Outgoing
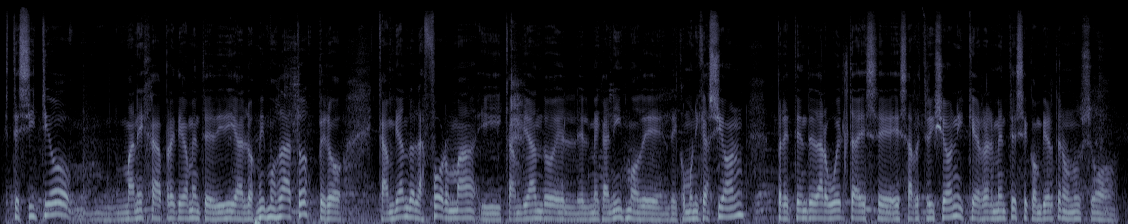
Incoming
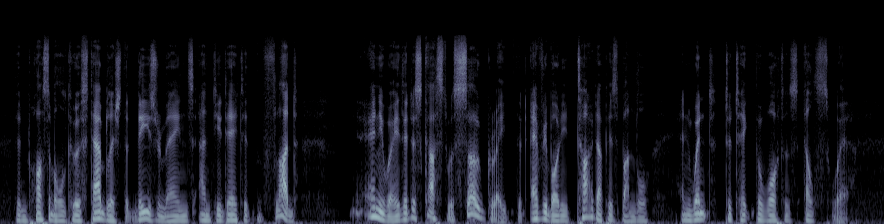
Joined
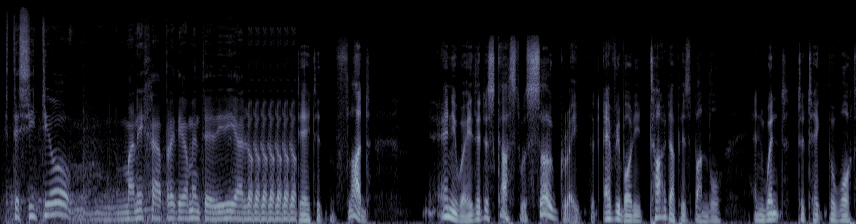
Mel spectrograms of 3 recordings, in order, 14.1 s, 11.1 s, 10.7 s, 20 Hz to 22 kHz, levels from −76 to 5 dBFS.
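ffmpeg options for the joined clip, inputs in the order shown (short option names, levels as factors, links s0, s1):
-filter_complex "[0:a]apad=whole_dur=10.7,atrim=end=10.7,asplit=7[s0][s1][s2][s3][s4][s5][s6];[s0]atrim=end=3.162[s7];[s1]atrim=start=3.068:end=3.162[s8];[s2]atrim=start=3.068:end=3.162[s9];[s3]atrim=start=3.068:end=3.162[s10];[s4]atrim=start=3.068:end=3.162[s11];[s5]atrim=start=3.068:end=3.162[s12];[s6]atrim=start=3.068:end=3.162[s13];[1:a]atrim=start=2.788:end=9.79[s14];[s7][s8]acrossfade=d=0.004:c1=hsin:c2=hsin[s15];[s15][s9]acrossfade=d=0.004:c1=hsin:c2=hsin[s16];[s16][s10]acrossfade=d=0.004:c1=hsin:c2=hsin[s17];[s17][s11]acrossfade=d=0.004:c1=hsin:c2=hsin[s18];[s18][s12]acrossfade=d=0.004:c1=hsin:c2=hsin[s19];[s19][s13]acrossfade=d=0.004:c1=hsin:c2=hsin[s20];[s20][s14]acrossfade=d=0.004:c1=hsin:c2=hsin"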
